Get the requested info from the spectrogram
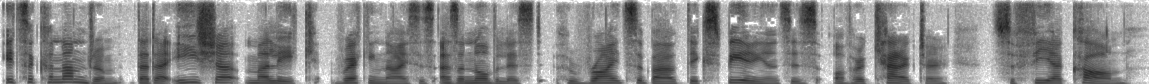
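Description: Woman reading a radio feature script, lowish voice, dry dull studio sound. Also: normal speed, dry recording. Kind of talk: scripted narration.

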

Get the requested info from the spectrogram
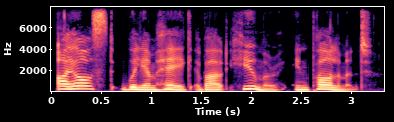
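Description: A woman presenting a radio feature in a measured, reflective scripted narration. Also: on the low side, lively intonation, dry recording. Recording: dry, slightly dull studio sound.

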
